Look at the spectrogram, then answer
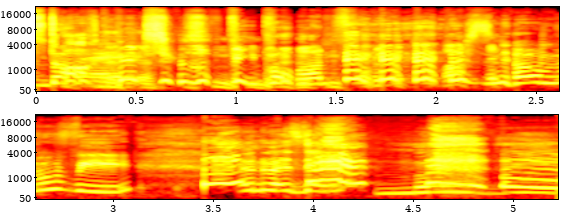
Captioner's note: all giggling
